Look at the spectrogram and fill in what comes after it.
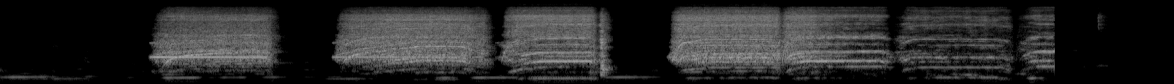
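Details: Devils Monster RC rock crawler just after a new ESC was fitted with the on-off switch wired in: short throttle bursts of high motor whine rise and fall smoothly with no stutter or grind. Motor and new controller working normally.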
